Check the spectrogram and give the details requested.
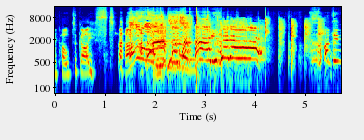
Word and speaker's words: poltergeist: It's because Dustin said it's like Christ. So now I'm like Polter, Christ, Geist.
